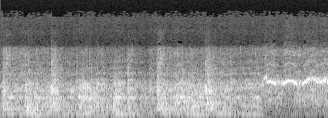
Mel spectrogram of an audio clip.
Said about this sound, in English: What you're listening to right now is his Étude au chemin de fer, a piece solely comprised of different train sounds.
